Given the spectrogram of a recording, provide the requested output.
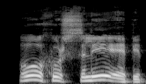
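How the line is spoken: Mocking, from a crowd. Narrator (Russian): насмешливо отозвалась из толпы Таня

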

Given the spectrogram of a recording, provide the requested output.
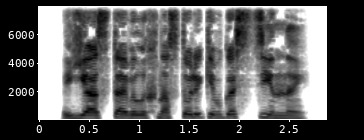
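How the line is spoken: Growl. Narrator (Russian): зарычал мужик

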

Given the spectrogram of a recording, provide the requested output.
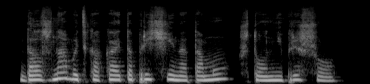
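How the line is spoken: Very quiet. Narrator (Russian): совсем тихо добавила

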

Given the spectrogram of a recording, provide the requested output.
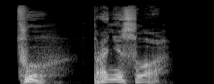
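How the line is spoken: Relieved exhale. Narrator (Russian): выдохнул Кулебякин

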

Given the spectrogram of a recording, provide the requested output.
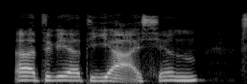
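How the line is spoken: Laughing. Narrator (Russian): смеясь подвел итог Ара

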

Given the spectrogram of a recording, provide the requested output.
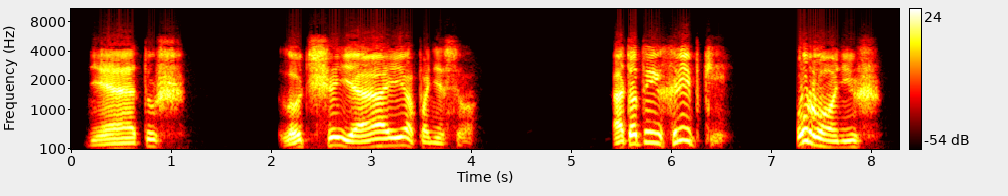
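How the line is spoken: Resolute, menacing. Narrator (Russian): решительно и грозно произнес боцман

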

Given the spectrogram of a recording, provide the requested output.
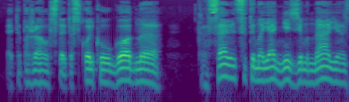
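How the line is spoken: Mutter. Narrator (Russian): забормотал Андрей

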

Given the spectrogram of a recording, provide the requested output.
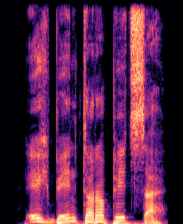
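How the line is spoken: Wheezing, breathless old man. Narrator (Russian): тяжело дыша просипел старик

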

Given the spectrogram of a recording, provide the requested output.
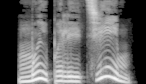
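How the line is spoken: Excited breathless young student. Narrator (Russian): восторженно выдохнул один из первокурсников

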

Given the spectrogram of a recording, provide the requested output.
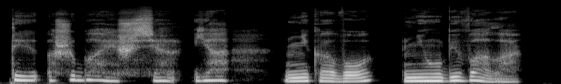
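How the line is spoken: Sad tearful whisper. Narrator (Russian): грустно покачала головой, опустила мокрое от слез лицо, прошептала

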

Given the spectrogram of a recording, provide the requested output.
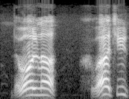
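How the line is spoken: Furious roar. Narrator (Russian): в бешенстве заорал дух меча

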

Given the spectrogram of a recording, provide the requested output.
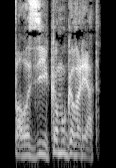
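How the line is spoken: Growled. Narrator (Russian): Зарычал Хасан

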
